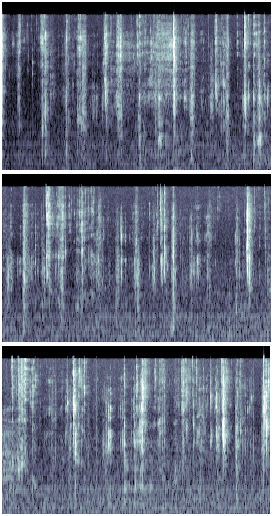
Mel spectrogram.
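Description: Close-miked chewing of a raw green chili pepper: irregular wet crunches and mouth clicks. Later comes a mouthful of spicy stir-fried noodles, with a sharp click near the end.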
